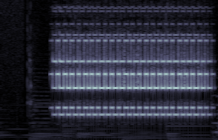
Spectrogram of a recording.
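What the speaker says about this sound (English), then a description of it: "It looks like we have a phone call from one of our friends." A telephone ringtone in a children's sign-language show trills loudly and steadily for about a second and a half, a bright electronic warble over a soft low musical bed.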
